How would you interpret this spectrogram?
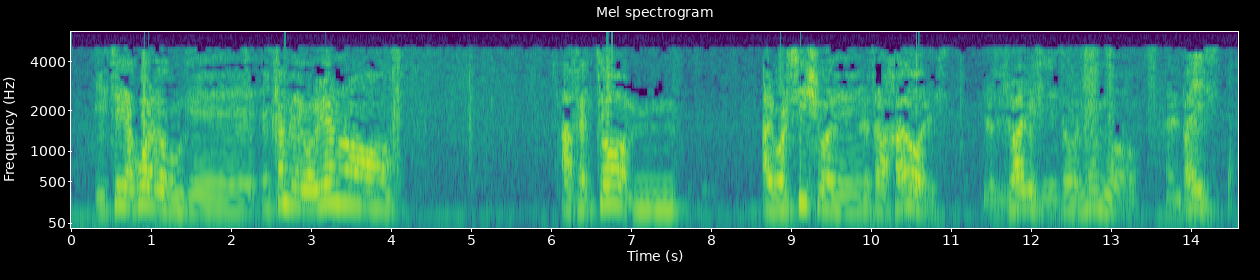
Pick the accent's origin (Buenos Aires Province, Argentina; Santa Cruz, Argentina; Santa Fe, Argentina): Buenos Aires Province, Argentina; La Plata; hace 10 años que estoy, soy de La Plata, hace 10 años que estoy en Vilma.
